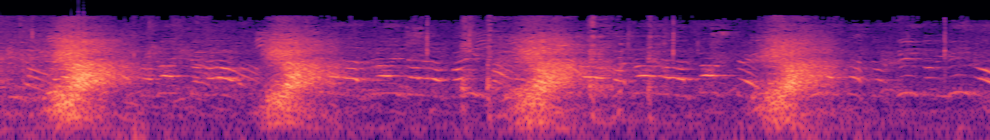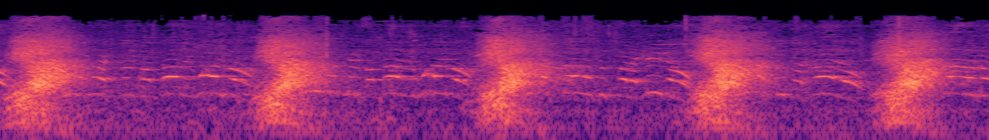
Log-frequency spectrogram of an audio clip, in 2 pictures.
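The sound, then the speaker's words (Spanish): Crowd of pilgrims from the Hermandad del Rocío de Huelva on the Rocío pilgrimage route raises loud, rhythmic collective cries, swelling into regular bursts about every two seconds over a steady murmur of many voices. “Son los sonidos de la Hermandad del Rocío de Huelva en uno de los puntos estratégicos”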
